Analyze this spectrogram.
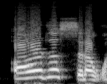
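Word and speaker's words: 鄂尔多斯: 그래서, 흉노의 팽창을 위협을 느꼈던 진시 황제가 이 오르도스 지역에 그들을 몰아내고 만리장성을 쌓았다고 하는데, 요 지도를 크게 한번 살펴보면요. 이 오르도스 지역, 여기입니다. 중국 발음 그대로 얘기를 하면, 얼더스라고 할 수 있겠는데, 여기에 보면 황허강 안쪽이에요.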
